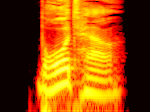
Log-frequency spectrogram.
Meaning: employer (male or of unspecified gender)
- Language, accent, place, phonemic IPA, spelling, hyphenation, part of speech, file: German, Germany, Berlin, /ˈbʁoːtˌhɛʁ/, Brotherr, Brot‧herr, noun, De-Brotherr.ogg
